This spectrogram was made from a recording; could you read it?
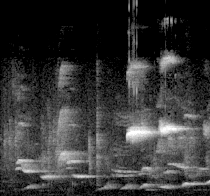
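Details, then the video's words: Orange-headed thrush singing in the morning, a song meant to spur young thrushes to sing: a string of short clear whistles, some rising and some falling, with thin high tones above and no other noise. "ANIS KEMBANG GEMERCIK SUARA DIPAGI HARI, MENAMBAH SEMANGAT ANIS MUDA BUKA PARUH"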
